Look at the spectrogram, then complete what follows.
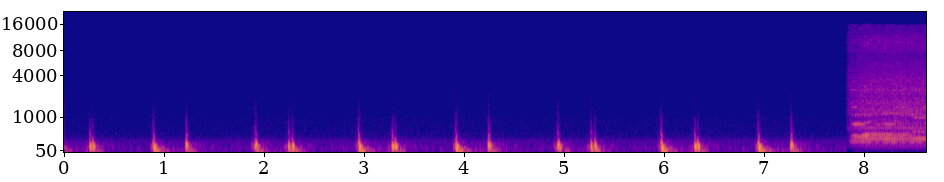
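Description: Heartbeat sound: paired low thumps, a lub-dub about once a second, eight times over. Music starts near the end.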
